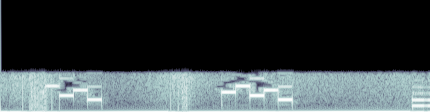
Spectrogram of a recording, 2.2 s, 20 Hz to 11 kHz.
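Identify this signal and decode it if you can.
Five-tone selective call (ZVEI), heard as quick runs of five tones, tones of about 70 ms. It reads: 88693
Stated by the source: Five-tone ZVEI selective call received with an SDR.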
